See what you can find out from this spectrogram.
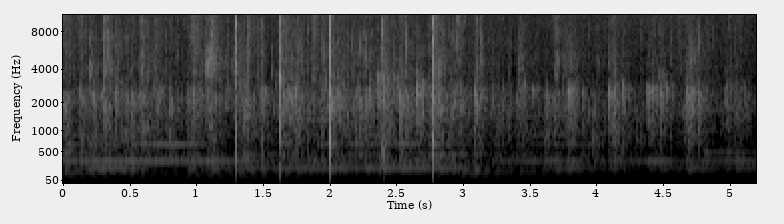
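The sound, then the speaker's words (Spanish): Five sharp, evenly spaced claps ring out in a steady rhythm during a church service, over a sustained hum of background music, then stop while the music carries on. “Dale un fuerte aplauso, Señor, claro que sí.”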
